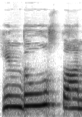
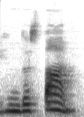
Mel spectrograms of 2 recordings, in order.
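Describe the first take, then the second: First: हिंदुस्तान with a long, raised "doo"; mispronunciation. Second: हिंदुस्तान with a short "du", low and quick to the end; correct pronunciation. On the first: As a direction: stretch the "du" of हिंदुस्तान. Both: Shown as a demonstration. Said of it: "हिंदुस्तान नहीं".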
